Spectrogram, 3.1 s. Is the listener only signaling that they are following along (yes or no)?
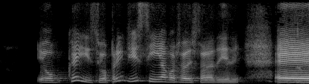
yes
